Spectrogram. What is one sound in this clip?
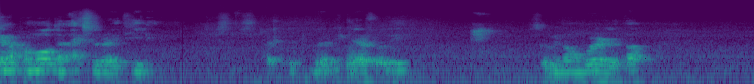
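A middle-aged man speaks calmly and clearly, close by.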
